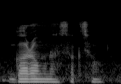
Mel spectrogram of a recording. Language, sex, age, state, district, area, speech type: Nepali, male, 18-30, West Bengal, Kalimpong, rural, spontaneous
